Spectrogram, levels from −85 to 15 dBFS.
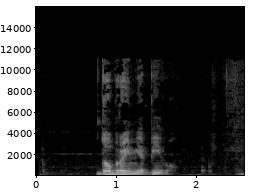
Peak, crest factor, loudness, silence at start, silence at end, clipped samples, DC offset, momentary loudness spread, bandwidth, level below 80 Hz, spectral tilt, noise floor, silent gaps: -8 dBFS; 20 dB; -25 LUFS; 0.75 s; 0 s; under 0.1%; under 0.1%; 12 LU; 11.5 kHz; -58 dBFS; -6.5 dB/octave; -67 dBFS; none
